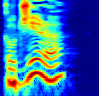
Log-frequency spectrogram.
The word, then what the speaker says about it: Gojira: So it's definitely Gojira, and their new single is Our Time Is Now.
